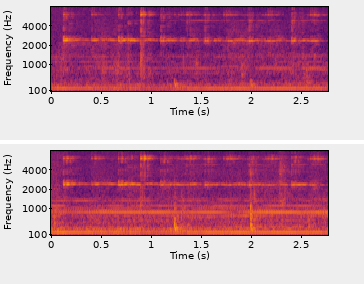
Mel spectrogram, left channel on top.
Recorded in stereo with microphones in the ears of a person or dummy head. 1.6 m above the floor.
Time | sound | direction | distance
0.1 | cutlery clinking | 10° left (ahead or behind) | 8 m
